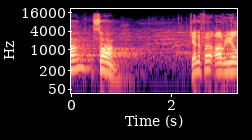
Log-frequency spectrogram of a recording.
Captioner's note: distant cheering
